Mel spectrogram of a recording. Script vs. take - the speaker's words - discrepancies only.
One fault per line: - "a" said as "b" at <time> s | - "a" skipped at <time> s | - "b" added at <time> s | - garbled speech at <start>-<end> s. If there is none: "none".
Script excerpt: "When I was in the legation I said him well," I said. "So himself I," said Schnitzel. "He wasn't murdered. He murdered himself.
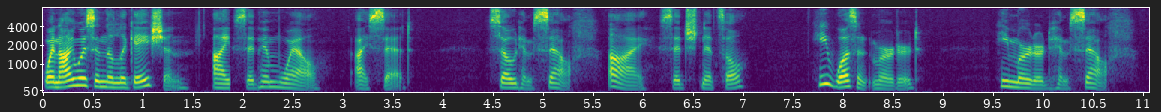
none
